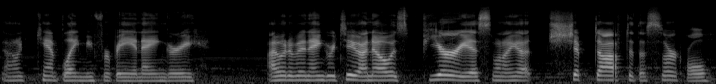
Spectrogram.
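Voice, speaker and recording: A woman's voice: lowish voice, flat delivery, moderate pace, sharp tone, clear, resonant tone. A woman hosting a game playthrough, chatting casually in character with a teasing, sarcastic manner. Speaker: gaming video host, roleplaying as player character. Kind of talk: casual in-character roleplay commentary.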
